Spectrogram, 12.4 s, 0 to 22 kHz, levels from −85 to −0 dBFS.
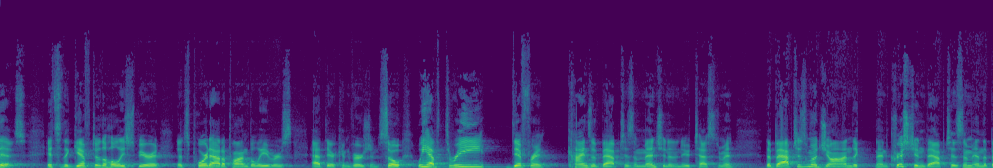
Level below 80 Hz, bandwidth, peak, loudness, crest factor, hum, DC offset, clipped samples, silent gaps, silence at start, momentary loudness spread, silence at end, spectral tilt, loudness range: -74 dBFS; 16 kHz; -4 dBFS; -23 LUFS; 20 dB; none; under 0.1%; under 0.1%; none; 0 s; 11 LU; 0 s; -5 dB/octave; 2 LU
